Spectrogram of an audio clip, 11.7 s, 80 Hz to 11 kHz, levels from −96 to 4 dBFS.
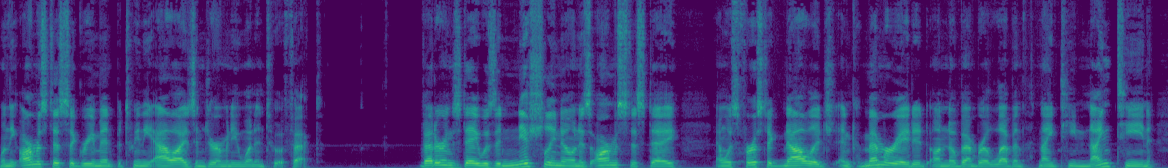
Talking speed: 155 wpm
